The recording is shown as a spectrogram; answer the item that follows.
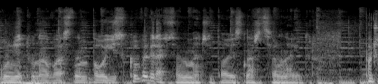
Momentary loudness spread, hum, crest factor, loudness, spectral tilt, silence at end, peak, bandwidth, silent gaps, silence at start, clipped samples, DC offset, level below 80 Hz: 6 LU; none; 10 dB; -23 LUFS; -5 dB/octave; 0 s; -12 dBFS; 15.5 kHz; none; 0 s; under 0.1%; under 0.1%; -28 dBFS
